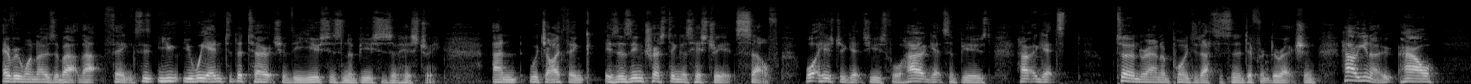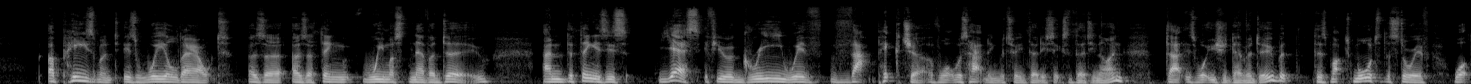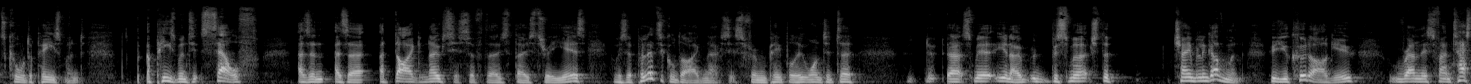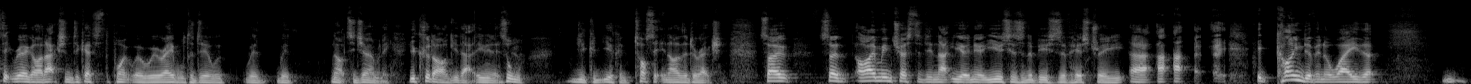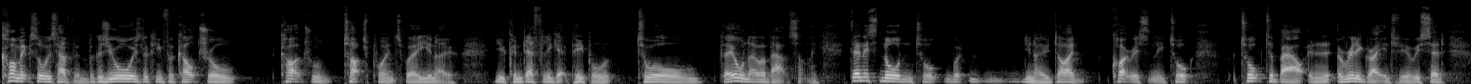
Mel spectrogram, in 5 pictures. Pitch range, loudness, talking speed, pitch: 100-135 Hz, -24 LUFS, 205 wpm, 110 Hz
